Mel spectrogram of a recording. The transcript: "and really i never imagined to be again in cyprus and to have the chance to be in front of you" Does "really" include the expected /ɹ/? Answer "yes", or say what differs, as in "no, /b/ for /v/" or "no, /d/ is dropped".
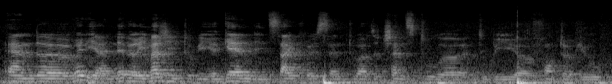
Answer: no, /w/ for /ɹ/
